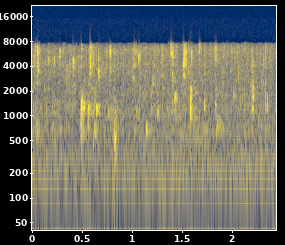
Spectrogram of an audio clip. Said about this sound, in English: Hey, I hope you guys hear the rain outside.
